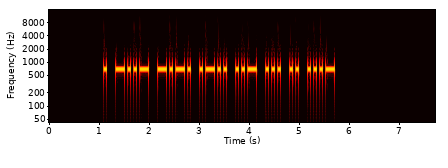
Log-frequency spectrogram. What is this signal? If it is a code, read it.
Morse code, heard as a keyed tone, about 20 wpm, 700 Hz. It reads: EXCLUSIV
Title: Build A Word - 4 Letters At A Time - 11-Letter Words - 20wpm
